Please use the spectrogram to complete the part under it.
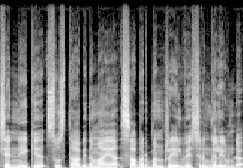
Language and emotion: Malayalam, neutral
